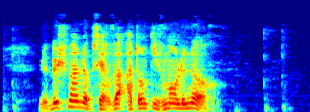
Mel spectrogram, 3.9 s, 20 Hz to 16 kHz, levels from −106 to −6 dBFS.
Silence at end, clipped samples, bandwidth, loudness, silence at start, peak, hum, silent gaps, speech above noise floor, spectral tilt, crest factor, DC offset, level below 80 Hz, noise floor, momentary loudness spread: 1.2 s; under 0.1%; 7 kHz; -18 LUFS; 0.5 s; -2 dBFS; none; none; 51 dB; -6.5 dB/octave; 16 dB; under 0.1%; -58 dBFS; -68 dBFS; 6 LU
